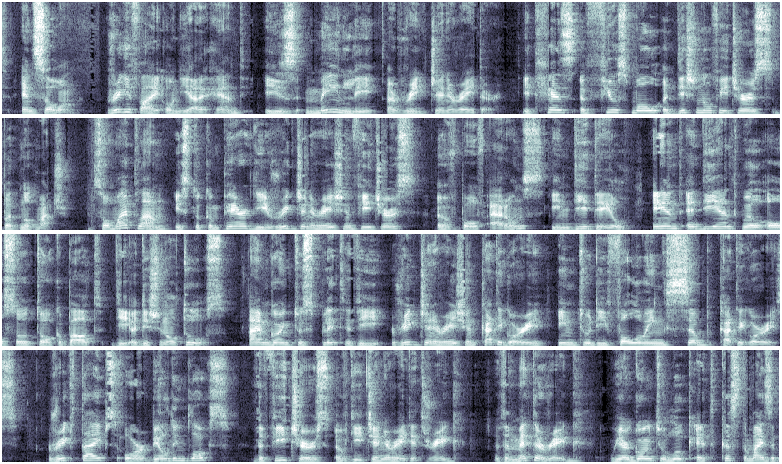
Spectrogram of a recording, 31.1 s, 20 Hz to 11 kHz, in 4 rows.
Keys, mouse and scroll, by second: 0.4 scroll up 1, 0.4 s, 0.8 s, 1.7 s, 2.8 click, 3.0 g, 16.5 click, 16.6 g, 18.5 g, 19.5 scroll down 2, 19.6 shift+middle click, 19.7-20.2 scroll up 1, 20.2 click, 20.3 g, 21.0 click, 21.1 g, 22.3-22.8 scroll down 1.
